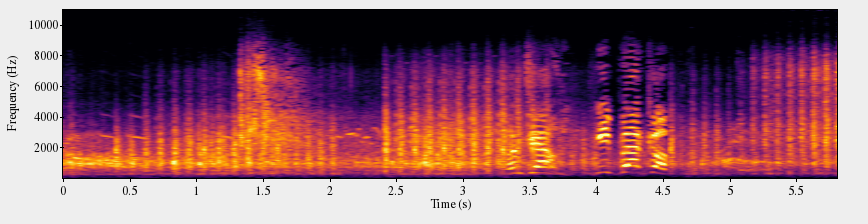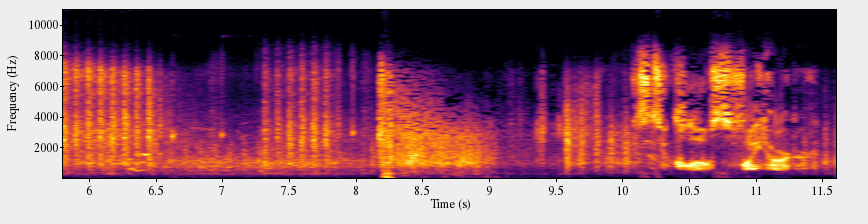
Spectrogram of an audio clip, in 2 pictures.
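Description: Rapid automatic gunfire and single shots crackle through a firefight in the mobile shooter Call of Duty Mobile, loud and nearly continuous in bursts, with voices talking over the action.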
